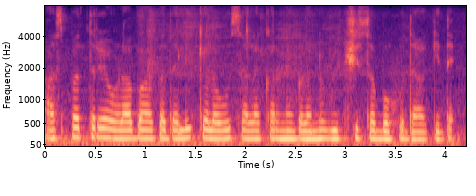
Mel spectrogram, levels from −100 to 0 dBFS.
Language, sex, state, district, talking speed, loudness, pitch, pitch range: Kannada, female, Karnataka, Bangalore, 70 wpm, -13 LUFS, 180 Hz, 175-185 Hz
